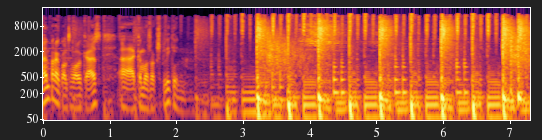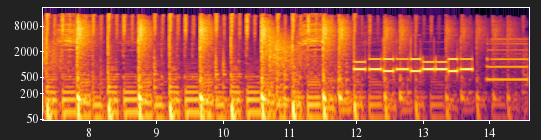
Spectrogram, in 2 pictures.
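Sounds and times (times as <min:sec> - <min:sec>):
speech: 0:00.0 - 0:03.2
upbeat music: 0:00.0 - 0:14.5
touch-tone telephone dialing beeps: 0:12.0 - 0:14.5.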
